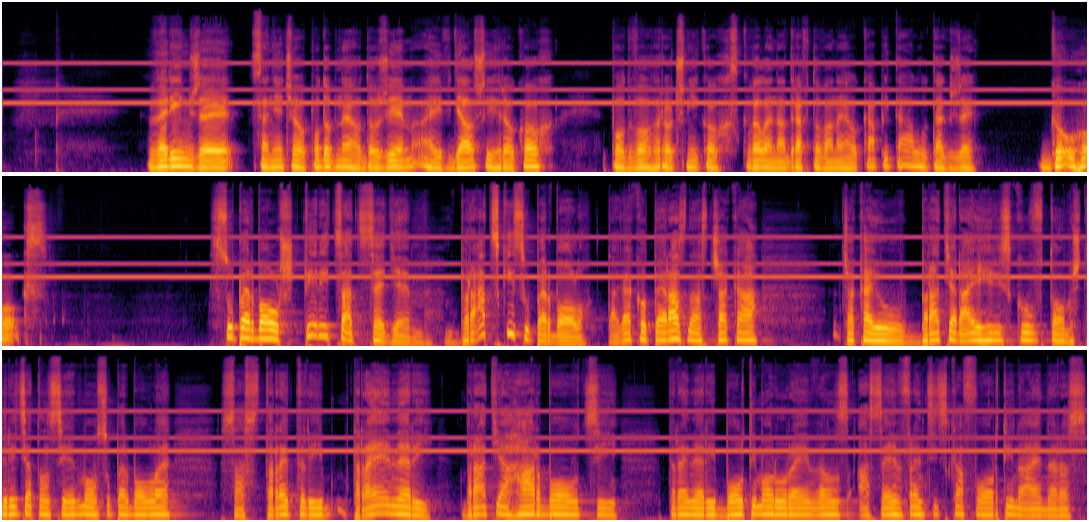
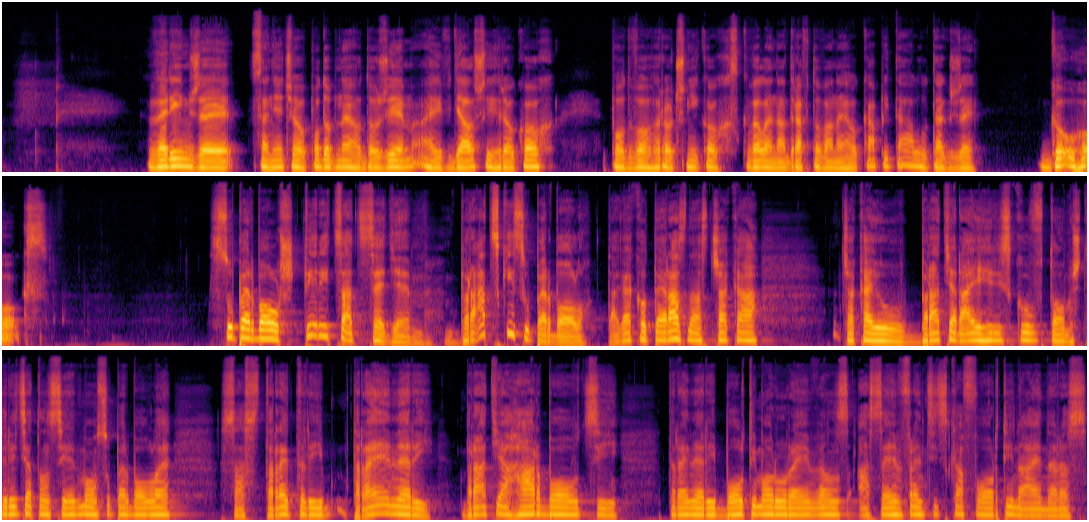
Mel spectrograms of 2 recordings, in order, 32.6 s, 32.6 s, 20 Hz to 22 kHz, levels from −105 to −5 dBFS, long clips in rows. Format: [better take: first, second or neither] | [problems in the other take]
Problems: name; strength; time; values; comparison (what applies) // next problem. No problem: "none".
second | high-pitched whine; noticeable; throughout; 2.5 kHz, 15 dB below the speech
